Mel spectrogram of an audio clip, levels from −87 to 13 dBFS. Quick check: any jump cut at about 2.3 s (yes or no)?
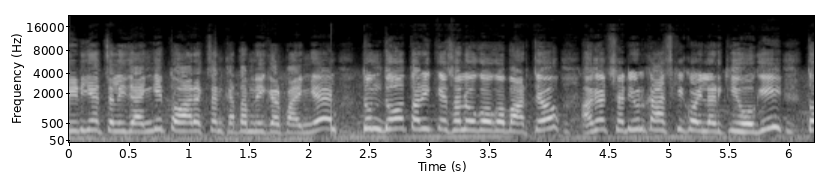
yes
